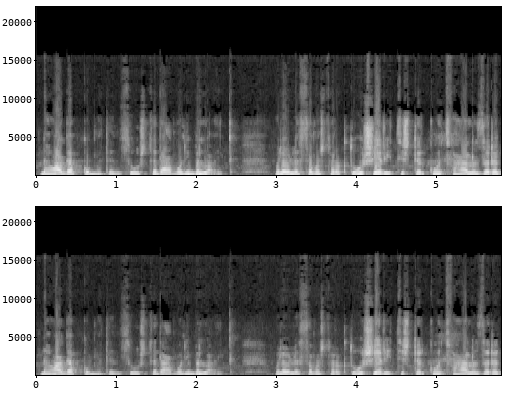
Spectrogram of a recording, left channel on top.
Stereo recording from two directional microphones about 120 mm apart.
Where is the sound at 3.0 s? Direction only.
55° left (ahead or behind); by 5.8 s 25° left (ahead or behind).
